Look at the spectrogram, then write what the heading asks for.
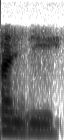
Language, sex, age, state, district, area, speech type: Punjabi, female, 18-30, Punjab, Muktsar, urban, conversation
